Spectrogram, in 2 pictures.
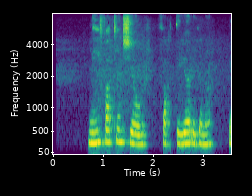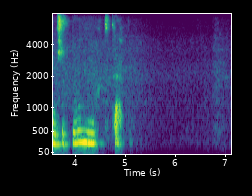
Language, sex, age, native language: Icelandic, female, 30-39, Serbo-Croatian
